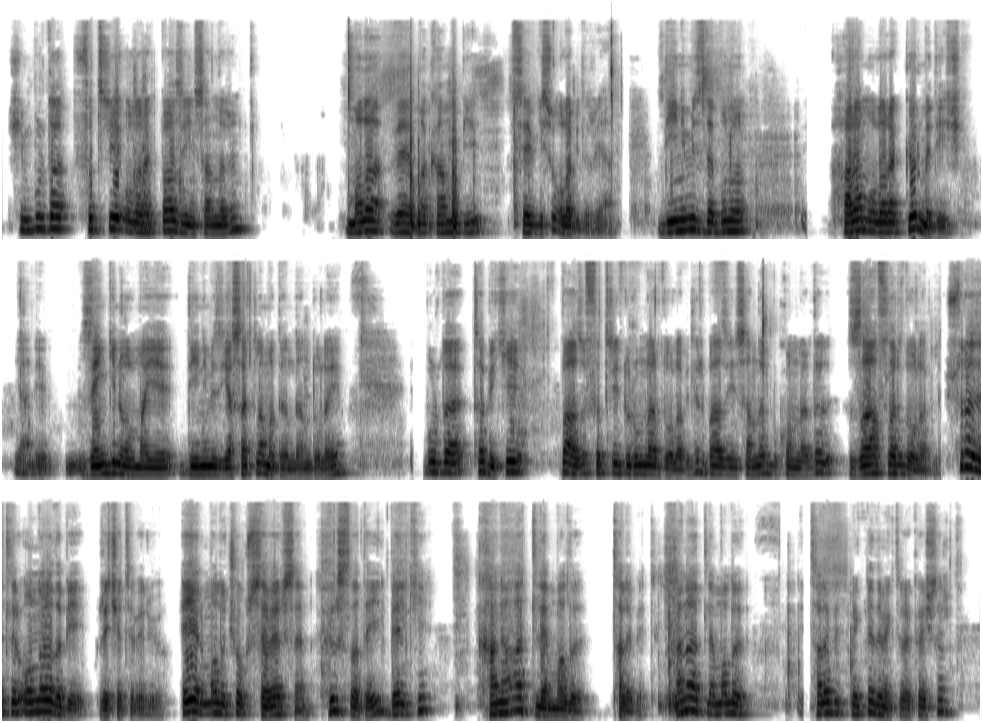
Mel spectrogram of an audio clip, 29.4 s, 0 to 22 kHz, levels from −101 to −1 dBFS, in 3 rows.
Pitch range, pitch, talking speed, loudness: 135-175 Hz, 150 Hz, 135 wpm, -13 LUFS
